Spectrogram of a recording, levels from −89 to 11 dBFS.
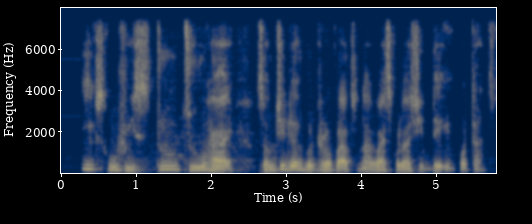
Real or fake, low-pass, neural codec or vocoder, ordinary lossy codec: fake; 7.2 kHz; vocoder, 22.05 kHz, 80 mel bands, HiFi-GAN; none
